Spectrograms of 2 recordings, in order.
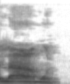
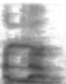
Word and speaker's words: لام: Si je prends la lettre Lam, la prononciation sans l'article c'est Lamun. Et avec l'article Al-Lamu.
